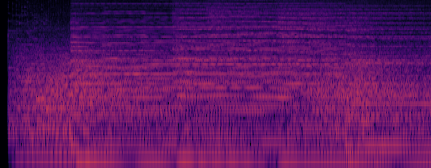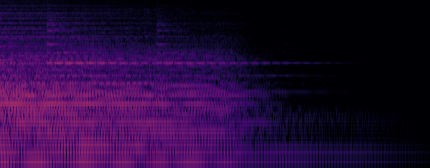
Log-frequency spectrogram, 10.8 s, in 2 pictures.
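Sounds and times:
defeat jingle: 0:00.9 - 0:08.8.

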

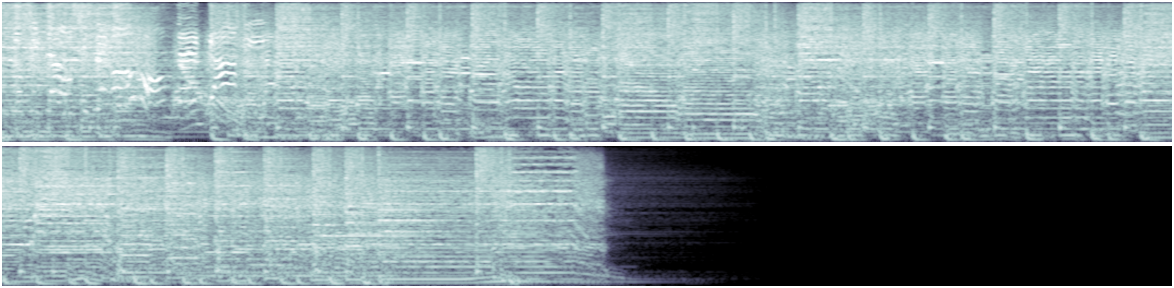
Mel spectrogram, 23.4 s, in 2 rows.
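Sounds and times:
opening background music: 0:00.0 - 0:18.6.

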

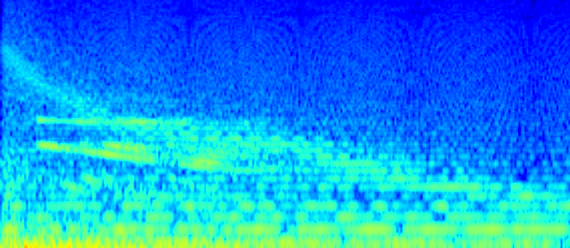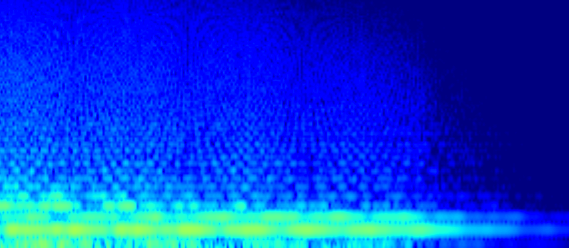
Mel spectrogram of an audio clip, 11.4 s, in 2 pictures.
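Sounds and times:
generic cutscene stinger: 0:00.0 - 0:08.6.

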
